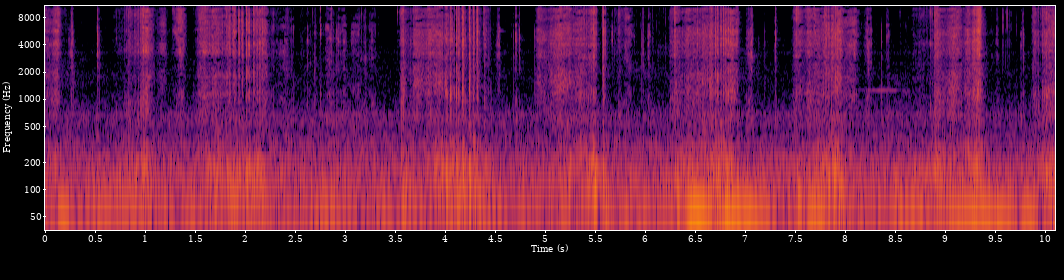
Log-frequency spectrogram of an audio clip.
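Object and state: Bar soap scraped with a blade.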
